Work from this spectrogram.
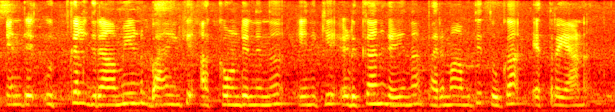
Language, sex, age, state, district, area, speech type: Malayalam, female, 45-60, Kerala, Alappuzha, rural, read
